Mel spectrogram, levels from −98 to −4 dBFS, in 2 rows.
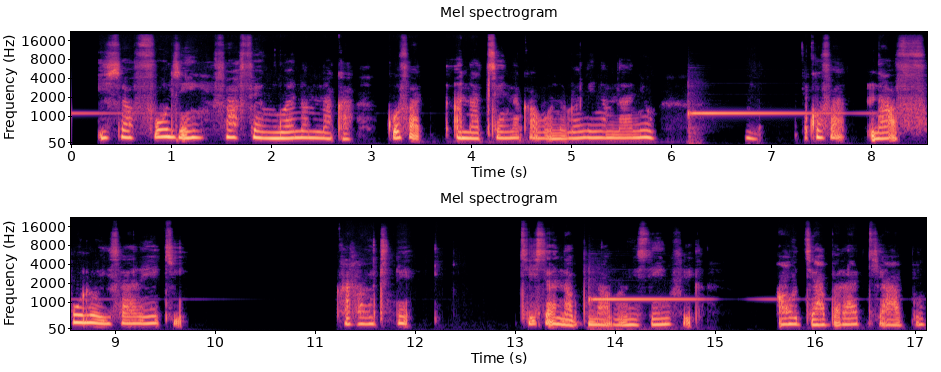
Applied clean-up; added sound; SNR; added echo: neural mask model RNNoise.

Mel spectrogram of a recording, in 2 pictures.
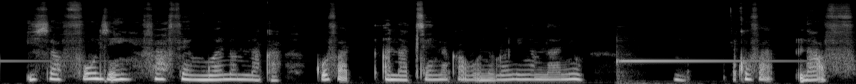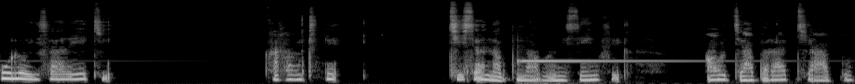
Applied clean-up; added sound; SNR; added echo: none; Keyboard (musical) / Bell; 14 dB; none.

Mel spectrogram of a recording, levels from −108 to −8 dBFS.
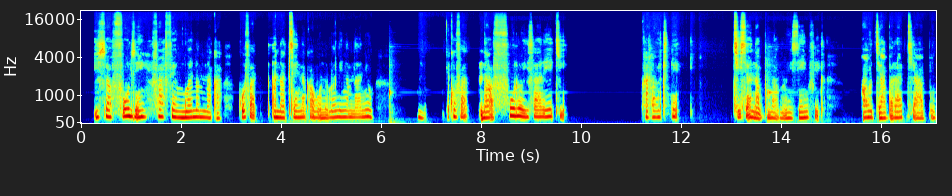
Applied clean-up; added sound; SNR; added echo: neural mask model DeepFilterNet 3.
